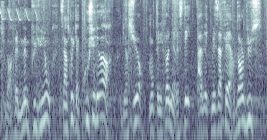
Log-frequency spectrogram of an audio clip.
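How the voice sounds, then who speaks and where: A man's voice: a little high, animated, quick pace, noisy background, lightly acted. A man playing a lost holidaymaker muttering sarcastically to himself in a comedy audio drama. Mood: sarcastic grumbling. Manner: sarcastic, self-talking. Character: lost stranded holidaymaker grumbling and cheering self on.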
